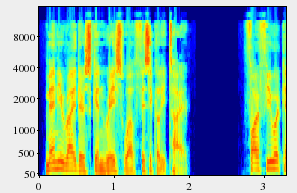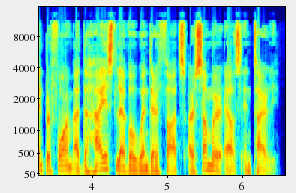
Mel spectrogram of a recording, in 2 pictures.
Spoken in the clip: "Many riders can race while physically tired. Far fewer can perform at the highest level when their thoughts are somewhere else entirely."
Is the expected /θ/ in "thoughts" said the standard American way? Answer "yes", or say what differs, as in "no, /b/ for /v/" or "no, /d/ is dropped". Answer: yes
